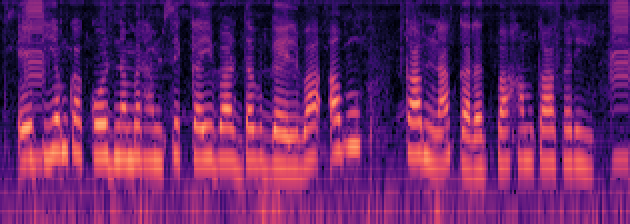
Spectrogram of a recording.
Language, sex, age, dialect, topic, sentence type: Bhojpuri, female, 25-30, Western, banking, question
